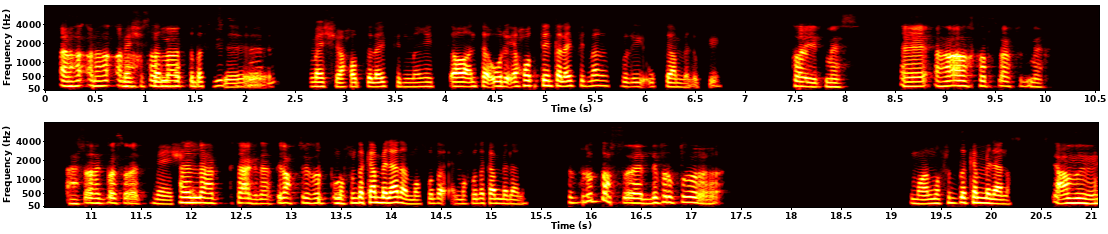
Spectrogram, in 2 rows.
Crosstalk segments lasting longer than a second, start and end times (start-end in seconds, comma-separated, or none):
0.7-2.2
